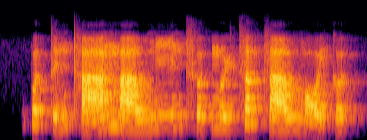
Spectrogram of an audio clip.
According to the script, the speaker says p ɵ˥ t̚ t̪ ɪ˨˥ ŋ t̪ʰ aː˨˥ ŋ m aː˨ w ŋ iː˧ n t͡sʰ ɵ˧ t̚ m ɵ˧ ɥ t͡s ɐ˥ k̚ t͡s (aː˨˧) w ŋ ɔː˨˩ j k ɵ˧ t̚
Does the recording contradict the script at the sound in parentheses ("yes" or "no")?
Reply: no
